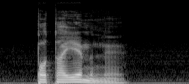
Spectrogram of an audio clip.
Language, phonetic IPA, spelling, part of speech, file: Polish, [ˌpɔtaˈjɛ̃mnɨ], potajemny, adjective, Pl-potajemny.ogg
